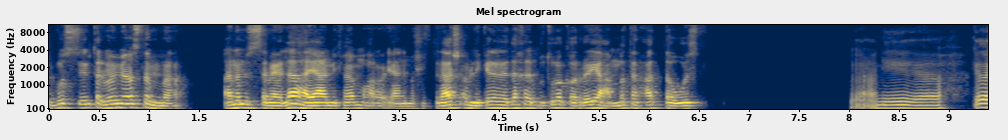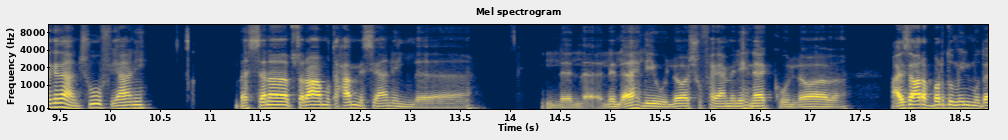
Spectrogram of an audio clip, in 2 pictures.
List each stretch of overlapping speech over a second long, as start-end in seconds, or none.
none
